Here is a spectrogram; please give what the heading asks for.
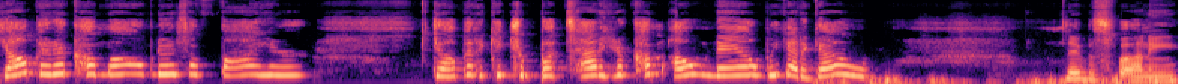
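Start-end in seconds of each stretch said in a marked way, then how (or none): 0.0-5.8 very high, put-on screaming. Recounting telling everyone to get out during a fire, retelling own screaming. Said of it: "I was screaming. I said".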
